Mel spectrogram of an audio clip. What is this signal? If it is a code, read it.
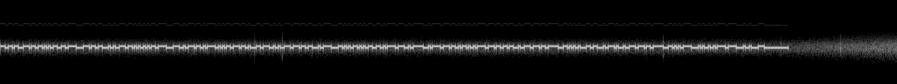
RTTY (50 baud, 170 Hz shift), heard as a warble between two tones, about 2200 Hz centre, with static crashes. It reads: … RIO CARSON ES UNA CORRIENTE DE LA TRUCHA TROFEO.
